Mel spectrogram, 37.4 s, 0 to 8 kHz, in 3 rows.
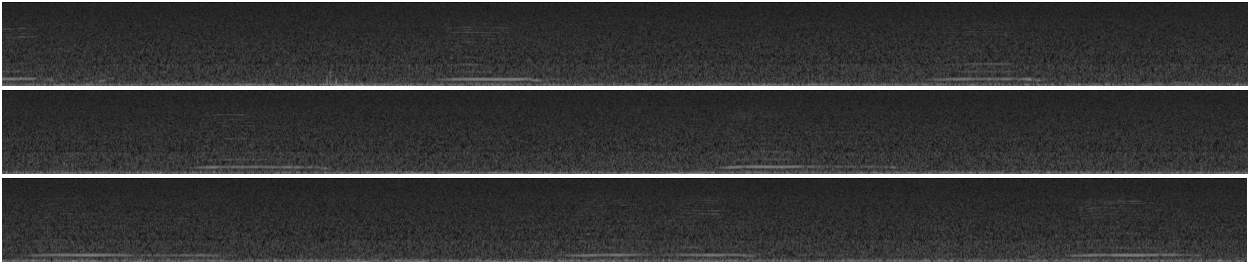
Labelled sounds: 0.1	0.4	humpback whale, 2.1 to 2.3 kHz
4.4	5.1	humpback whale, 2.5 to 3.2 kHz
9.7	10.0	humpback whale, 0.80 to 0.86 kHz
14.5	14.9	humpback whale, 3.0 to 3.2 kHz
31.8	32.1	humpback whale, 2.0 to 2.4 kHz
36.1	36.3	humpback whale, 3.3 to 3.4 kHz

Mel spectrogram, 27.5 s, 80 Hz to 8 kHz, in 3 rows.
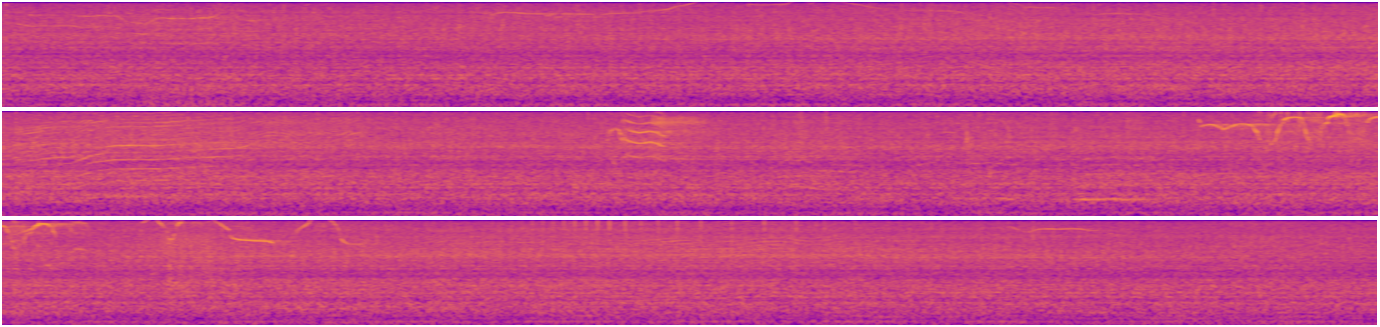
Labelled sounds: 0.1	1.5	killer whale, northern resident, 4.0 to 8.0 kHz
3.3	6.0	killer whale, northern resident, 5.5 to 7.9 kHz
6.8	7.7	killer whale, northern resident, 5.8 to 7.1 kHz
9.3	10.9	killer whale, northern resident, 1.5 to 7.8 kHz
13.3	13.9	killer whale, northern resident, 2.0 to 6.7 kHz
15.6	15.8	killer whale, northern resident, 1.9 to 2.0 kHz
17.2	18.9	killer whale, northern resident, 4.9 to 7.4 kHz
19.9	20.3	killer whale, northern resident, 4.3 to 5.3 kHz
22.8	23.6	killer whale, northern resident, 4.4 to 4.8 kHz
25.2	25.8	killer whale, northern resident, 6.0 to 6.4 kHz

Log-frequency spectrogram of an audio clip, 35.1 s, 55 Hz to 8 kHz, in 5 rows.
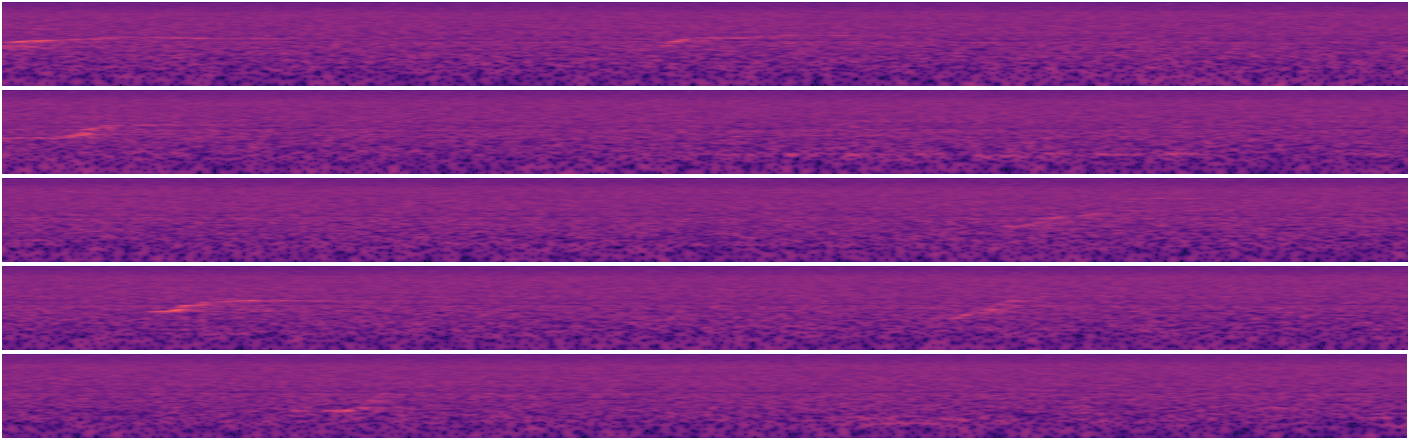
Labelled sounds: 0.1	1.1	humpback whale, 0.80 to 1.1 kHz
3.5	3.8	humpback whale, 0.90 to 1.0 kHz
22.2	22.6	humpback whale, 0.90 to 1.2 kHz

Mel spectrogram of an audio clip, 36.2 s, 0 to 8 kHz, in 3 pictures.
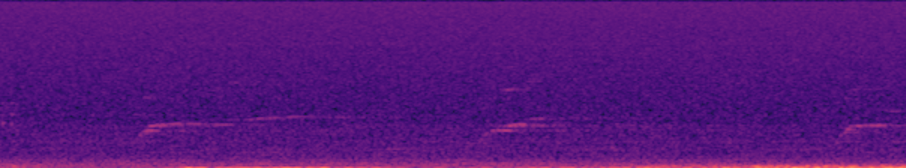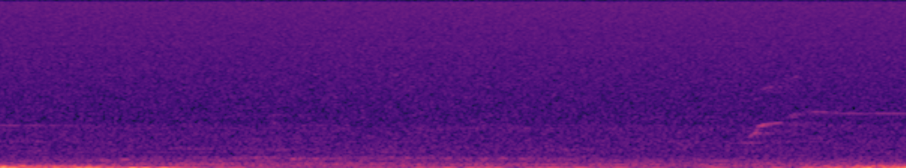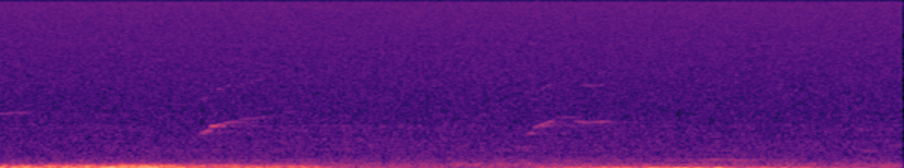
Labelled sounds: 2.0	2.5	humpback whale, 0.80 to 0.86 kHz
3.5	3.8	humpback whale, 0.86 to 0.96 kHz
6.8	7.1	humpback whale, 0.80 to 0.86 kHz
11.4	11.9	humpback whale, 0.80 to 0.83 kHz
22.2	23.2	humpback whale, 0.80 to 1.1 kHz
27.0	27.7	humpback whale, 0.80 to 0.96 kHz
31.3	32.3	humpback whale, 0.80 to 0.90 kHz

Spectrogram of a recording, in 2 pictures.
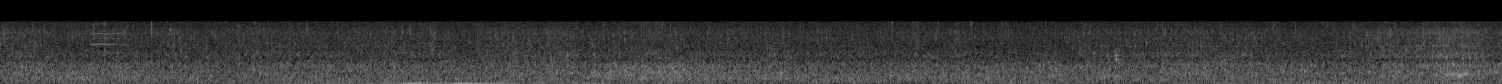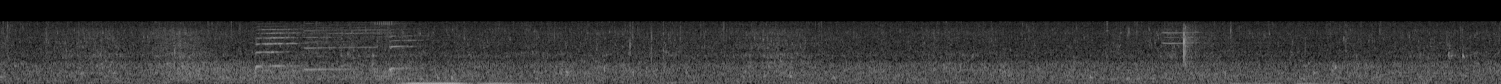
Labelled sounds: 0.9	1.3	killer whale, northern resident, G clan, call N24ii, 2.4 to 4.3 kHz
17.5	19.3	killer whale, northern resident, G clan, call N24ii, 1.6 to 7.3 kHz
26.6	26.9	killer whale, northern resident, G clan, call N24ii, 2.5 to 4.5 kHz

